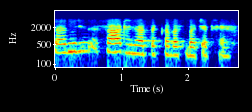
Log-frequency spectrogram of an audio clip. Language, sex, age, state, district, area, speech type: Urdu, female, 30-45, Bihar, Darbhanga, urban, conversation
